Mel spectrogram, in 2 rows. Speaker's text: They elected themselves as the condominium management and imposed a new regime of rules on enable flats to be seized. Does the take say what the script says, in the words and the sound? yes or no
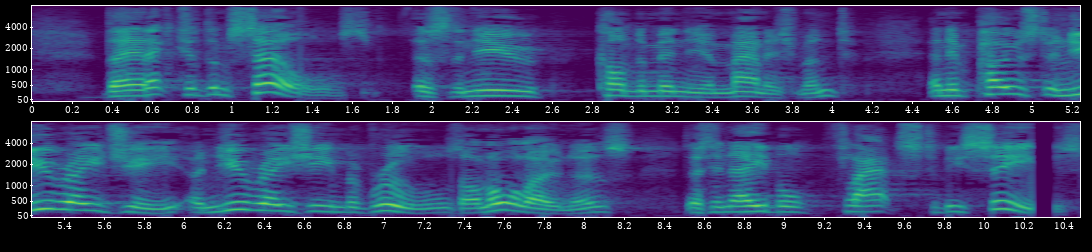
no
